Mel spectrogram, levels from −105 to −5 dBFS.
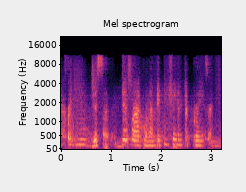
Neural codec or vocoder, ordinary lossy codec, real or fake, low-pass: codec, 44.1 kHz, 0.9 kbps, DAC; MP3, 48 kbps; fake; 14.4 kHz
